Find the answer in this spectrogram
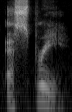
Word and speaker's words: esprit: Esprit is pronounced Esprit. That's just confusing. You know what I'm saying? French. Like, just fucking remove all those letters. Okay? Come on. We don't need a T in there if it's not being noticed.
